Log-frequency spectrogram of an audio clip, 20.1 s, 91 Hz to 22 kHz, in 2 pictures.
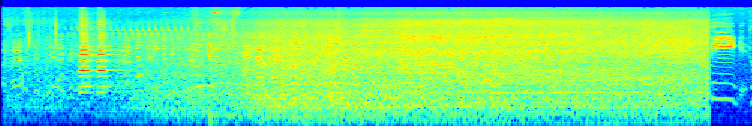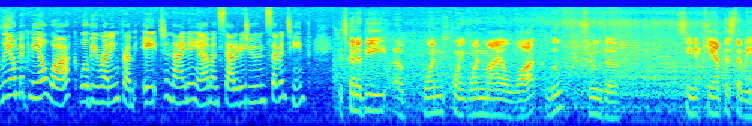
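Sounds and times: voices: 0.1s - 5.2s
traffic noise: 0.1s - 9.5s, 14.2s - 20.0s
vehicle horn toots: 1.1s - 1.6s.

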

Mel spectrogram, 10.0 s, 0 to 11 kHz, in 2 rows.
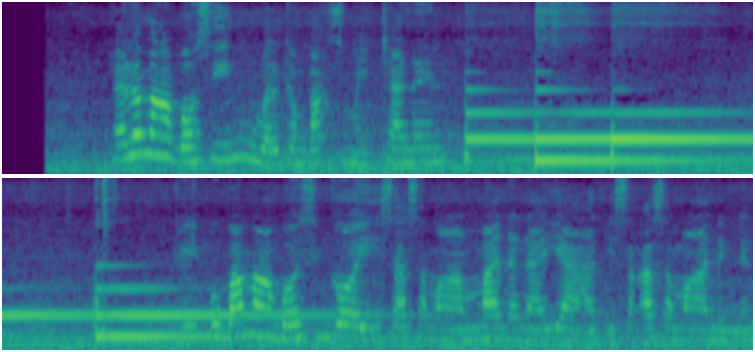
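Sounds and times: singing bowl ringing: 3.1s - 7.8s.

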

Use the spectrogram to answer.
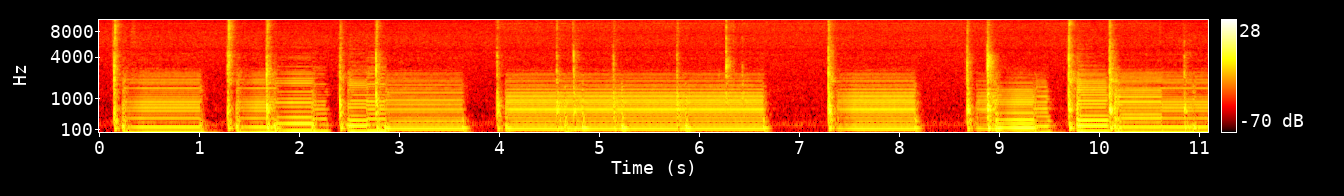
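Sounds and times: chopped keyboard chords: 0.0s - 6.7s, 7.3s - 11.0s.

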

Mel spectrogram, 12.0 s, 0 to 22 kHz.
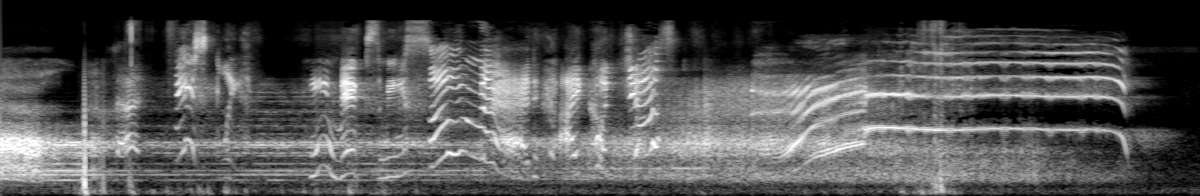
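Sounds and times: cartoon character screaming: 7.6s - 11.5s.

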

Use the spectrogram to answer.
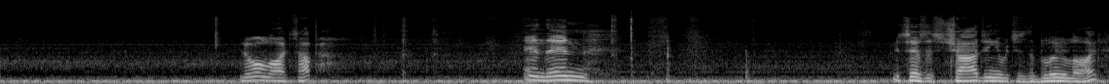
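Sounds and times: low machine hum: 0.0s - 11.0s
person speaking: 5.2s - 6.3s.

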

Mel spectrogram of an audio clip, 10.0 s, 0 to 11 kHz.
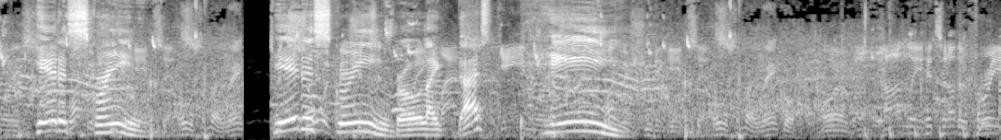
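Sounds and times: commentator talking: 2.7s - 7.7s.

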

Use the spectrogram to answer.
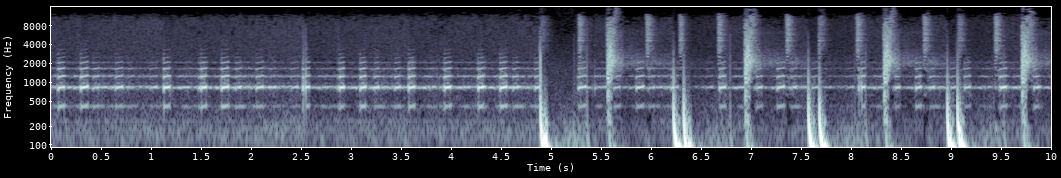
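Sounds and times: fast ticking beat: 4.9s - 10.0s.

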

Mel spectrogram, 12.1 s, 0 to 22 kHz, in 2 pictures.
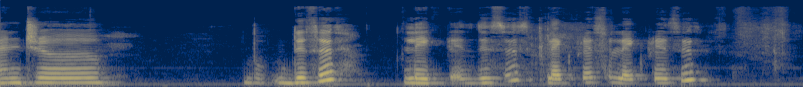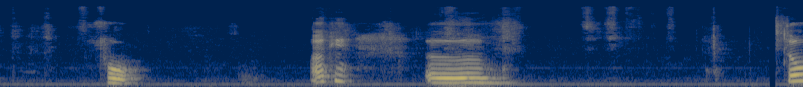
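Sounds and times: paper cards rustling on cloth: 3.6s - 6.8s
soft short scratches: 9.7s - 11.5s.

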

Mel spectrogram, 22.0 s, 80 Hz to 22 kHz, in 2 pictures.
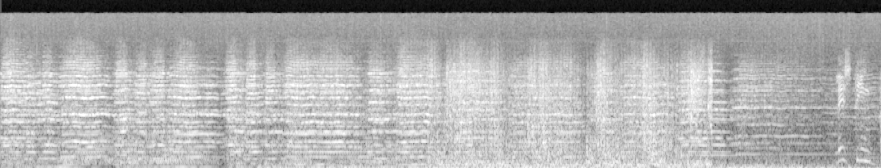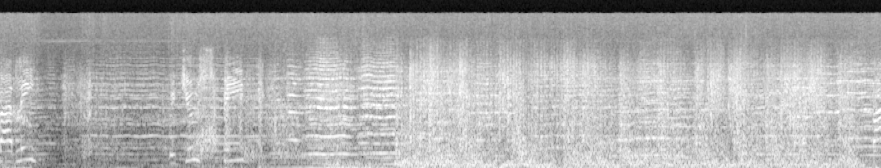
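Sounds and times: orchestral music with brass: 0.0s - 22.0s
loud low rumble with booms: 2.8s - 22.0s.

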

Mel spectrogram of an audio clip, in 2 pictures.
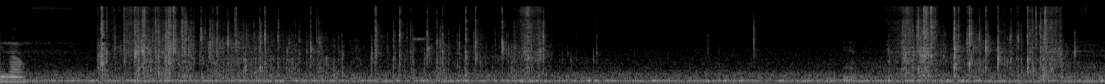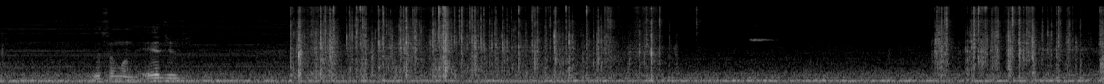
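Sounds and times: steady low hum: 0.0s - 22.0s
plastic bag crinkling: 1.0s - 6.1s, 8.8s - 10.8s, 13.9s - 17.9s, 20.2s - 22.0s.

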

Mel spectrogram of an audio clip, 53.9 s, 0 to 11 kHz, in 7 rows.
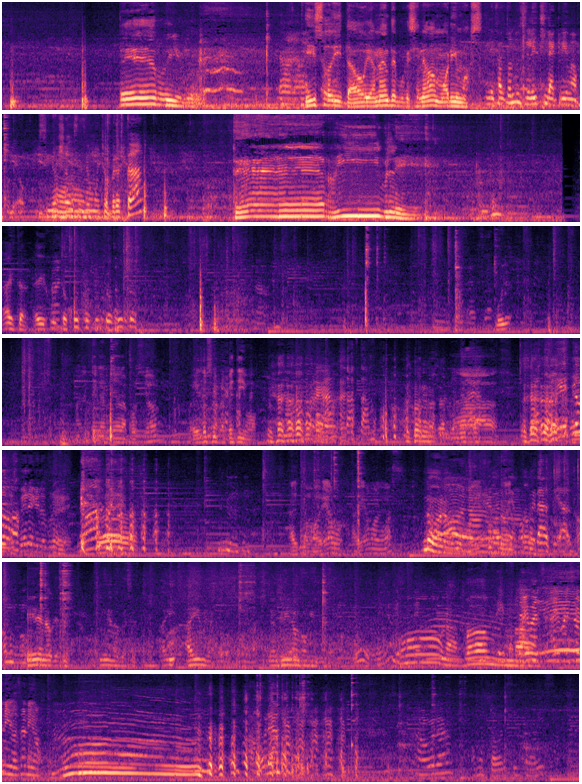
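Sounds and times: background music: 0.0s - 53.9s
murmur of voices: 0.0s - 53.9s
voices: 1.5s - 15.2s
person humming mmm: 10.8s - 14.5s, 47.0s - 48.8s.

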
